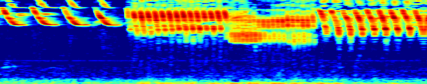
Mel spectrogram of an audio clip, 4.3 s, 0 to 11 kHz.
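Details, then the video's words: Canary song from an F1 bird, used to coax non-singing canaries: repeated downcurving whistles, then a long loud rattling trill shifting lower in pitch and back up. "KENARI F1YS GACOR PANCINGAN KENARI MACET"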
